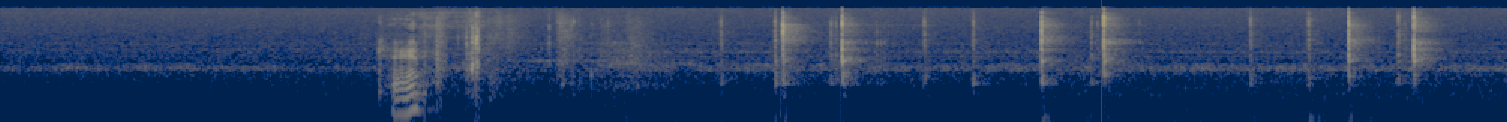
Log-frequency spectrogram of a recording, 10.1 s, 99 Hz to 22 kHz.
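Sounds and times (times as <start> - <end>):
faint steady hum: 0.0 - 10.0
ceiling fan ticking: 4.7 - 9.7.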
